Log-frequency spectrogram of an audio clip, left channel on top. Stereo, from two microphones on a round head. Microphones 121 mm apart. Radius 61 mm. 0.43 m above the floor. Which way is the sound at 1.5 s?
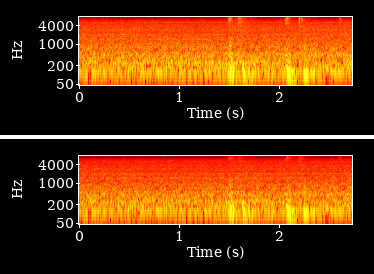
60° left (ahead or behind).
